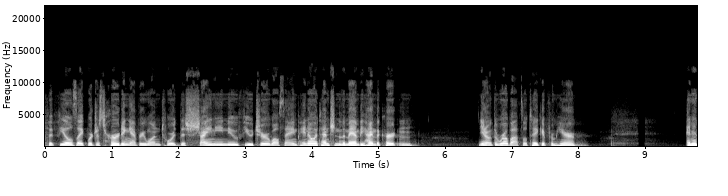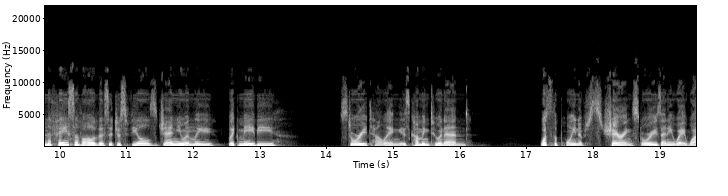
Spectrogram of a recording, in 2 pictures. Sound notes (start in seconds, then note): none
